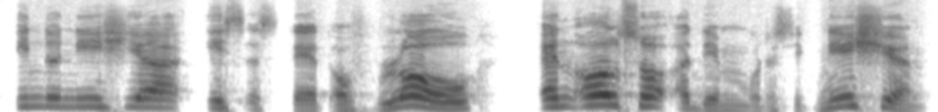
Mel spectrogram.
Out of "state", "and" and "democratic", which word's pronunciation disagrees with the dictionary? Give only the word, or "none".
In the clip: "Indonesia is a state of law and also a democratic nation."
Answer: democratic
